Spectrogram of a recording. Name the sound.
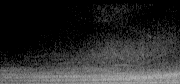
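car passing by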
